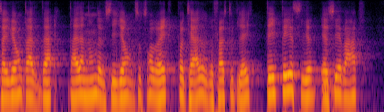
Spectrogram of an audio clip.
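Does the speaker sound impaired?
Yes: muscular dystrophy (muskelsvind); hereditary, recessive, both parents carry gene fault, has helper, does not eat neatly.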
